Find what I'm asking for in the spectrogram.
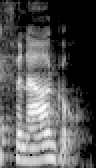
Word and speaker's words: finagle: How do you say finagle? – Finagle.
